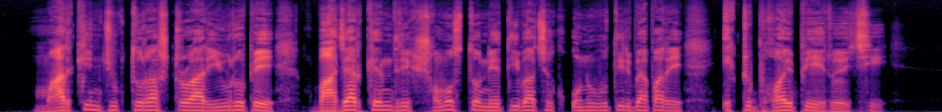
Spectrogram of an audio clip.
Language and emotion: Bengali, fearful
